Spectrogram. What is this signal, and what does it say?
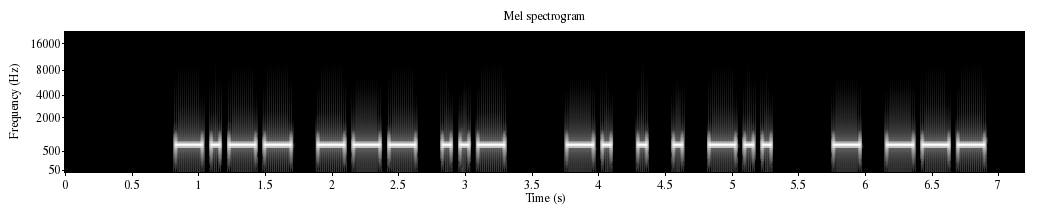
Morse code, heard as a keyed tone, about 18 wpm, 700 Hz. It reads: YOU NEED TO
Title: Speed-Racing - Sets of 3 Words 15wpm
